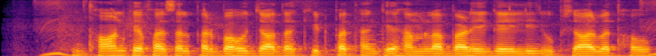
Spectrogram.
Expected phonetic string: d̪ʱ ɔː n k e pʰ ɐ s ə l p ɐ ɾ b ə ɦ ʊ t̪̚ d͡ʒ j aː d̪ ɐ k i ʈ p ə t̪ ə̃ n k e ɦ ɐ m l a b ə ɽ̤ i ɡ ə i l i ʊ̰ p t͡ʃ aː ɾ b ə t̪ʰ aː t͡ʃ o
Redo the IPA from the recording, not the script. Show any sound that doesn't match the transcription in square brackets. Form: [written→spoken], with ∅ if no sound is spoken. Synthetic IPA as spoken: d̪ʱ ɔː n k e pʰ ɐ s ə l p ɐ ɾ b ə ɦ ʊ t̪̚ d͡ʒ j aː d̪ [ɐ→a] k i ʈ p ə t̪ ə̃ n k e ɦ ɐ m l a b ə ɽ̤ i ɡ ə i l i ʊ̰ p t͡ʃ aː ɾ b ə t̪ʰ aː [t͡ʃ→∅] o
